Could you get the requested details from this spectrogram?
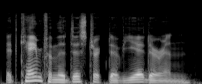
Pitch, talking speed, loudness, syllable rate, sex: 100 Hz, 205 wpm, -20 LUFS, 5.5 syllables/s, male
